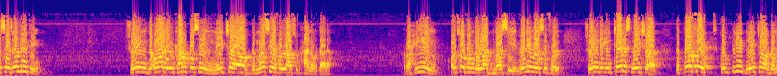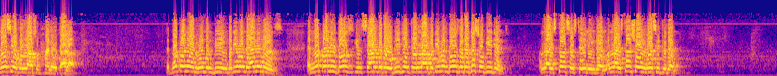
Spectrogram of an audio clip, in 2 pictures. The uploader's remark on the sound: Jumuah lecture at Rockford Musalla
